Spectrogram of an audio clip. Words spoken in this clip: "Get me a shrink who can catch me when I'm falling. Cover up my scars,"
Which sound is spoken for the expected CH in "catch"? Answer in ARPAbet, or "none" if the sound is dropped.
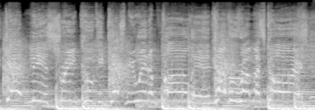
CH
